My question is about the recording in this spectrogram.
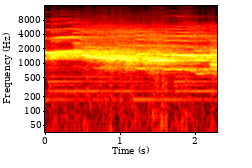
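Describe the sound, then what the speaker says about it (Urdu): A single loud, sustained, high-pitched scream rings out for a couple of seconds in a horror story set in a dark, haunted quarter. "تبھی ایک چیخ سنائی دی"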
